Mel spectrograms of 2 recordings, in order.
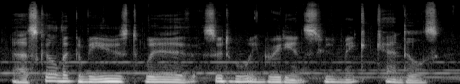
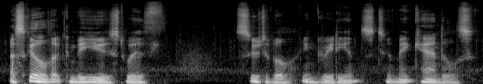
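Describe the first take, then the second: First: It is read with no pause before 'suitable'. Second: There is a meaningful pause before 'suitable'.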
